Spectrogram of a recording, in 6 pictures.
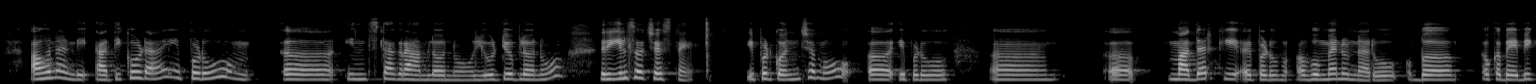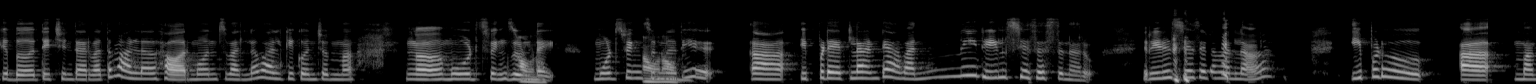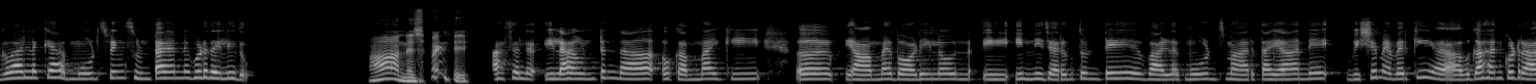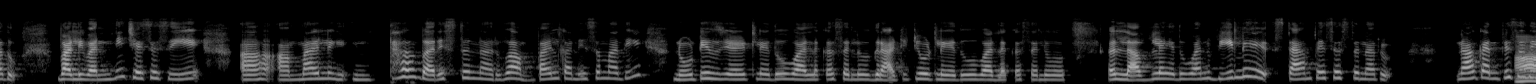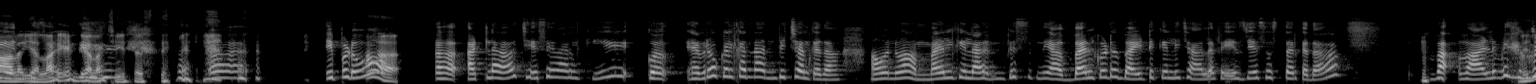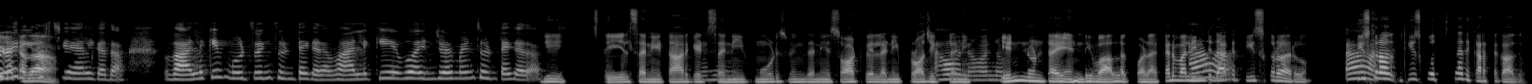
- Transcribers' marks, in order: in English: "ఇన్‌స్టా‌గ్రామ్‌లోను, యూట్యూబ్‌లోనూ"; lip smack; in English: "మదర్‌కి"; in English: "వుమెన్"; in English: "బేబీ‌కి బర్త్"; in English: "హార్‌మోన్స్"; in English: "మూడ్ స్వింగ్స్"; in English: "మూడ్ స్వింగ్స్"; laugh; other background noise; in English: "మూడ్ స్వింగ్స్"; chuckle; in English: "బాడీ‌లో"; in English: "మూడ్స్"; in English: "నోటీస్"; in English: "గ్రాటిట్యూడ్"; in English: "లవ్"; chuckle; laugh; in English: "ఫేస్"; tapping; laughing while speaking: "వా వాళ్ళ మీద గూడా రీల్స్ చేయాలి గదా!"; in English: "రీల్స్"; chuckle; in English: "మూడ్ స్వింగ్స్"; in English: "ఎంజాయ్‌మెంట్స్"; in English: "సేల్స్"; in English: "టార్గెట్స్"; in English: "మూడ్ స్వింగ్స్"; in English: "కరెక్ట్"
- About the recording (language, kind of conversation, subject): Telugu, podcast, ప్రతి తరం ప్రేమను ఎలా వ్యక్తం చేస్తుంది?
